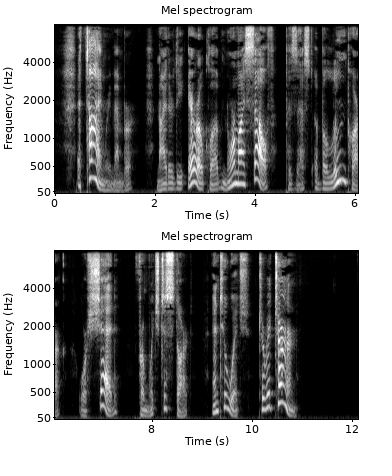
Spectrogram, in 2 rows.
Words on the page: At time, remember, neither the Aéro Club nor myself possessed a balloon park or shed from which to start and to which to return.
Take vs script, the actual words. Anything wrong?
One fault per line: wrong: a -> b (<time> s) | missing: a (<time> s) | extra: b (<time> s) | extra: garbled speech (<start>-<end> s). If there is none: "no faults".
no faults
